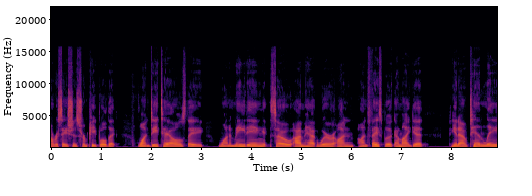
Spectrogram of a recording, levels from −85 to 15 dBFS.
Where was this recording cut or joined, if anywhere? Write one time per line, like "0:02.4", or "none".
none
